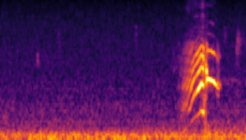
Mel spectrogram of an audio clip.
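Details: Mute swan recorded making an interesting noise: after two seconds of low-level background rumble comes a single short, reedy, harmonic call with a rise and a fall.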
